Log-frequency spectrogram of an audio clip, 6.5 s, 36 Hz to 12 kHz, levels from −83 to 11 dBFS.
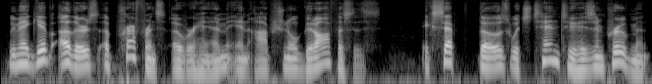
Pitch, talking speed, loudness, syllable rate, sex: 115 Hz, 175 wpm, -21 LUFS, 5.9 syllables/s, male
